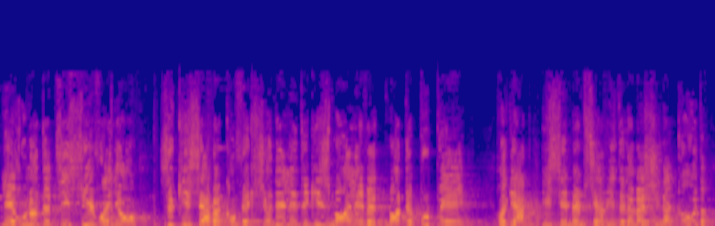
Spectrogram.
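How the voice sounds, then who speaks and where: Casting: bossy, excitable cartoon elf, extremely high voice, fussy. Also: female voice, brisk, faint music behind. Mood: indignant. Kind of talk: French children's cartoon dubbing.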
